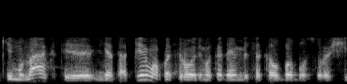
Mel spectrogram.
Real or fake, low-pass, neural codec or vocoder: fake; 3.6 kHz; codec, 16 kHz, 8 kbps, FreqCodec, smaller model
